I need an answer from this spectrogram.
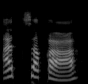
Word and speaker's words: at saka: Okay, and then at saka, technically it's spelled at saka, but when it's pronounced, remember the TS combination, it makes that ch sound. At saka.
